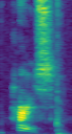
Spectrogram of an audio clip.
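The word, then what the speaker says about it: Herr's: all right, against the 8th seed Hers, or Hairs. I'm going to say Hers. Let's see how to pronounce it real quick. Hers.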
